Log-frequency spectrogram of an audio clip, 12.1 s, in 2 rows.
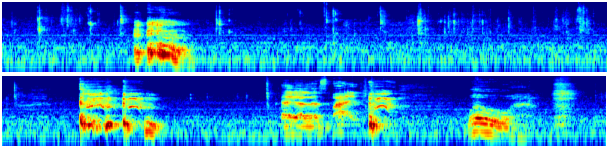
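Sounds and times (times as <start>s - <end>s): wet chewing and mouth clicks: 0.0s - 1.3s, 2.1s - 6.3s.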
